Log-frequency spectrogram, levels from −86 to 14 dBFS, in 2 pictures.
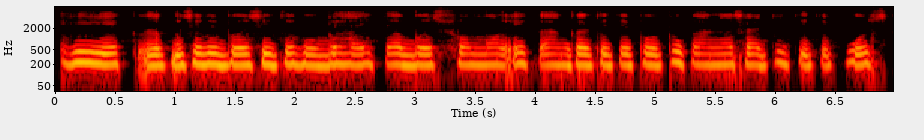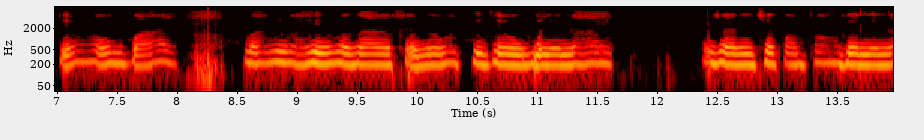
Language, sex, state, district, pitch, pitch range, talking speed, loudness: Marathi, female, Maharashtra, Chandrapur, 195 Hz, 190-210 Hz, 105 wpm, -32 LUFS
